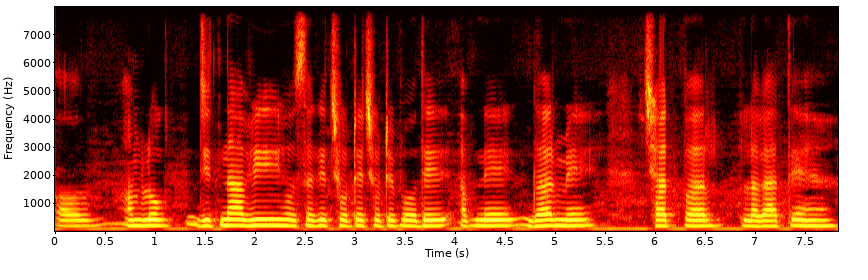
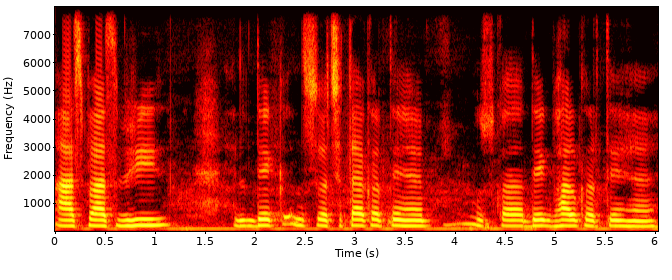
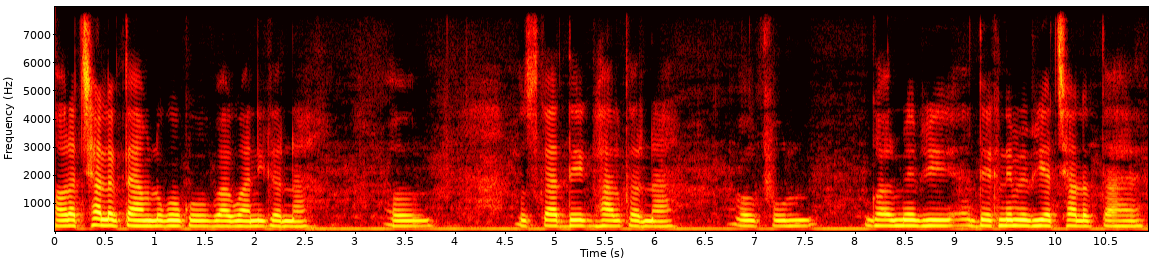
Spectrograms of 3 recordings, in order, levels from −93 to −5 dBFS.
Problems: none marked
